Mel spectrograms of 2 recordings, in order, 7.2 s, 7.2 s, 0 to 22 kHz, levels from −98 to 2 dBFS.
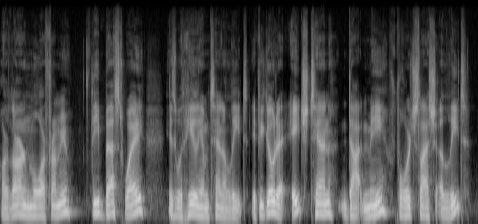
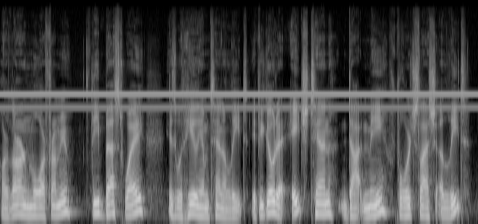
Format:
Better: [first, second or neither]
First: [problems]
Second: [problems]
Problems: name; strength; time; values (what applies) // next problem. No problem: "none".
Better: first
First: none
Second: high-pitched whine; loud; throughout; 4.5 kHz, 6 dB below the speech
